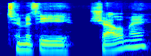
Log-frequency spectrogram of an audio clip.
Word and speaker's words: Timothée Chalamet: The first one is Timothée Chalamet.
